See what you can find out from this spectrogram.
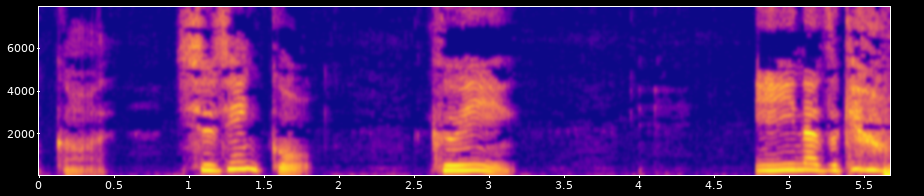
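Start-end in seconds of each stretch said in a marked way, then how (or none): none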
